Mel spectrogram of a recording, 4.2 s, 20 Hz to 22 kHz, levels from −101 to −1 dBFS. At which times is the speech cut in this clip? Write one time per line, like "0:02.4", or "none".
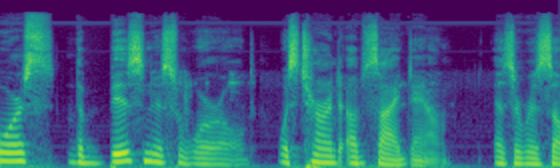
0:01.9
